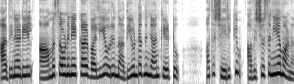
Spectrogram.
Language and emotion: Malayalam, surprised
